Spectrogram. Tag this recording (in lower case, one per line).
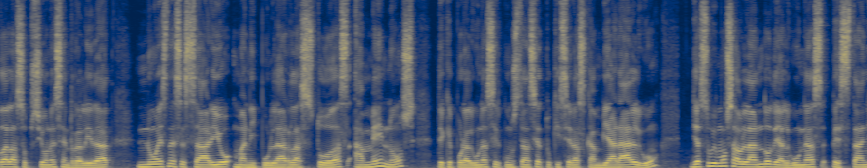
speech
